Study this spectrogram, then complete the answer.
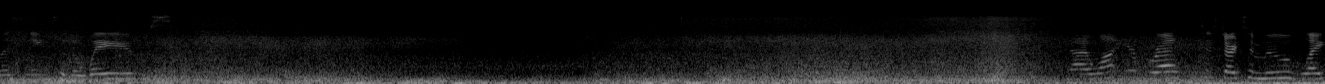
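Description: Ocean surf rolls and washes in continuously, a steady broadband roar with some wind buffeting the microphone, broken by brief faint voice-like sounds near the start and end.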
